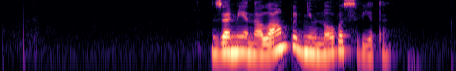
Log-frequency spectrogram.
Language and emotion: Russian, neutral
